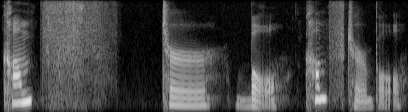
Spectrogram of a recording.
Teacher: you have to close your lips for the m and then you have to open them enough so that your top teeth are behind your bottom lip making air flow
